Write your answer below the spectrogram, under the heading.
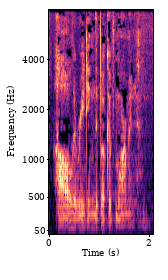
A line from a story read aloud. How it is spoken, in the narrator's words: She whispered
